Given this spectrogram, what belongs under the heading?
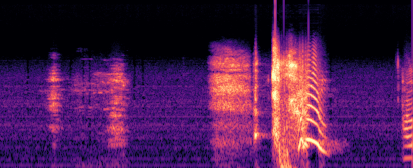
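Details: Allergic girl's sneezing fit, set off when she turned on a desktop computer: soft stifled breaths, a sharp inhaled gasp, then one loud uncovered sneeze with a voiced cry.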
